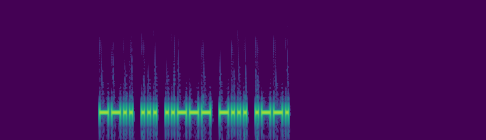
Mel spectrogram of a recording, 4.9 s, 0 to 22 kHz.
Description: Morse code, heard as a keyed tone, about 40 wpm, 700 Hz. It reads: ZS2BP
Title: DXCC-100 Call Signs - 5 Characters - Repeated 2x - 40wpm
